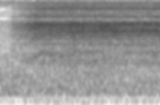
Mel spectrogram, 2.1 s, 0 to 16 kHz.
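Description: Six small FC-140 electric motors with gears, running the RC model warship at speed: a steady whirr with water hiss from the hull. A brighter high hiss comes in about half a second in.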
